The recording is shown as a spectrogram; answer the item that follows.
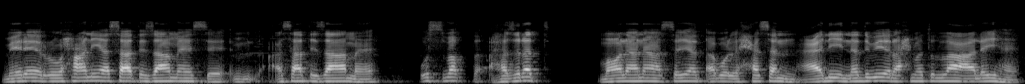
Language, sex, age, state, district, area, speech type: Urdu, male, 30-45, Bihar, Araria, rural, spontaneous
